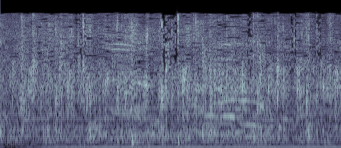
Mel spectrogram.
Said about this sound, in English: Somebody holler, clap those hands. And celebrate the Lord.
